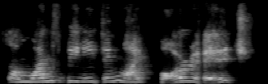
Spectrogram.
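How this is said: The voice is small, high and tiny. A little, young character is speaking. "very small, tiny voice"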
